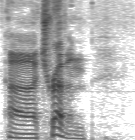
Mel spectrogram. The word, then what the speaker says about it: Trevin: Our first one comes in from Trevin, which rhymes with Drebin.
